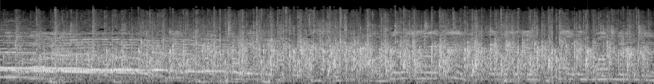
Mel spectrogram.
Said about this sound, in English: Hey, this is Red Band coming to you live from the world famous Comedy Store for a brand new episode of Kill Tony. Give it up for Tony Hinchcliffe!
